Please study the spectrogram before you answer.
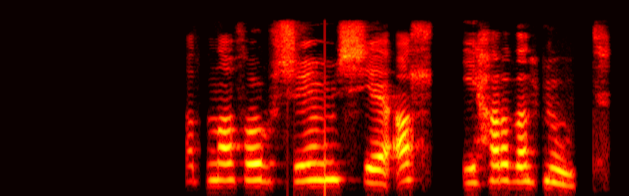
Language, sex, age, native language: Icelandic, male, 11, Icelandic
